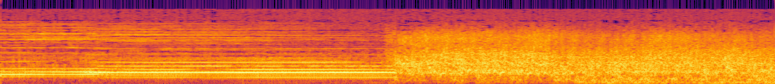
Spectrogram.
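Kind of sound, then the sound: nature, rain with thunder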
